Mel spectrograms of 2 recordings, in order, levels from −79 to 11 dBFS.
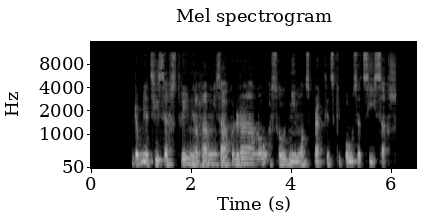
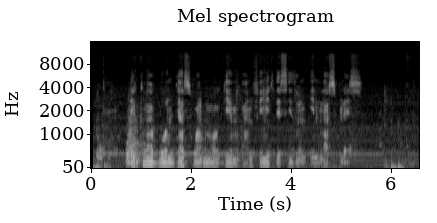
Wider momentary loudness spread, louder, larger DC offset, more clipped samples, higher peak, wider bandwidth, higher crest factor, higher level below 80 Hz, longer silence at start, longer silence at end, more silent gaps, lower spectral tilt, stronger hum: second, 8 LU vs 18 LU; about the same, -25 LUFS vs -27 LUFS; neither; neither; about the same, -6 dBFS vs -4 dBFS; about the same, 11.5 kHz vs 11.5 kHz; about the same, 20 dB vs 24 dB; second, -62 dBFS vs -44 dBFS; first, 0.8 s vs 0.05 s; first, 0.4 s vs 0 s; neither; about the same, -5.5 dB/octave vs -6 dB/octave; neither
